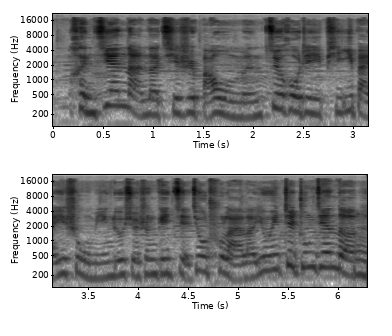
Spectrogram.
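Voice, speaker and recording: Over noticeable background noise, a woman talks at a fairly quick pace. Her voice is fairly high, with ordinary pitch variation. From northern China. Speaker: student evacuated from war zone. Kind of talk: personal storytelling in casual interview. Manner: animated.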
